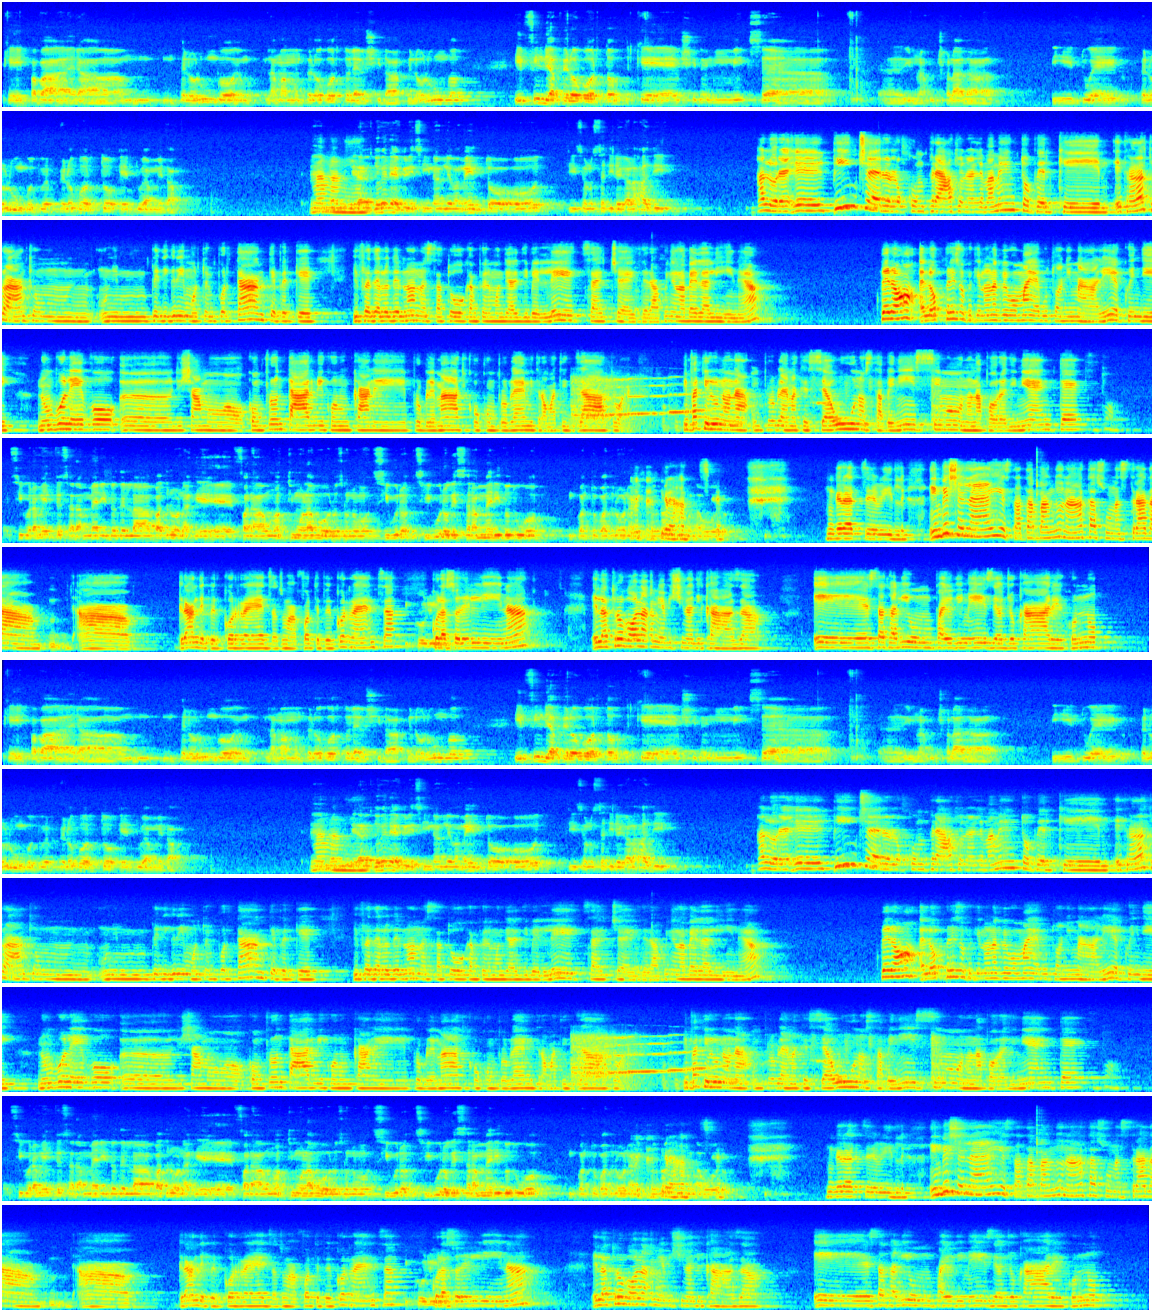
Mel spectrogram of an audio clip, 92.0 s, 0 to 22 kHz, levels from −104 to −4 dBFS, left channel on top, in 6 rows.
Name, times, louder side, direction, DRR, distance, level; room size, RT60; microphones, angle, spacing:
voice 1, 0.0-6.1 6.8-13.2 14.0-17.7 19.4-22.5 22.9-24.2 39.1-39.4 54.8-55.2 61.3-68.5 68.9-71.0 82.2-82.7, left 1 dB, 15° left, 4 dB, 0.8 m, -32 dB
voice 2, 19.4-20.2 25.4-34.9 35.3-40.8 42.4-46.1 46.5-54.4 55.1-60.9 69.7-70.5 70.8-71.0 71.3-71.8 72.3-78.4 79.0-82.0 82.4-83.8 84.3-86.8 87.5-91.2, left 5 dB, 80° left, 11 dB, 0.5 m, -25 dB
Squeak, 53.6-58.6, equal, 5° right, 0.4 m, -34 dB
10.0 x 6.8 x 3.5 m, 1.1 s
head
